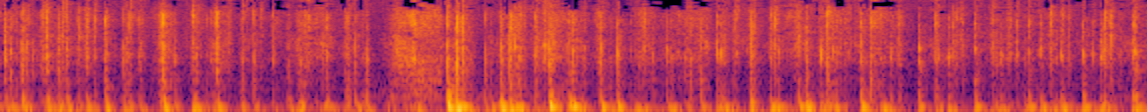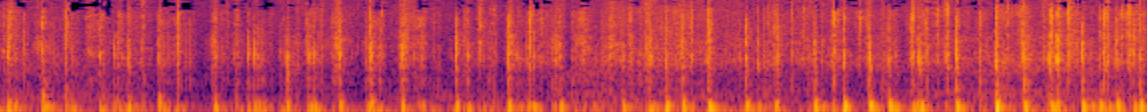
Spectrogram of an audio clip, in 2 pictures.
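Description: Fingertips tap and scratch the surface of a large, purple, solid styrofoam foam roller held upright. The result is a rapid, uneven stream of soft, dull thumps with quick decay, almost all low in pitch, with faint scratchy texture between the taps.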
